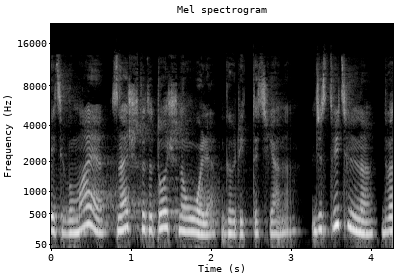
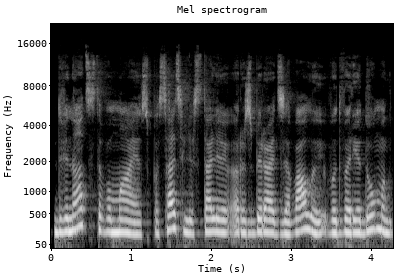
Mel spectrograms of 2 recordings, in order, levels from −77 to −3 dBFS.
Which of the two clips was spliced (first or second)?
first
